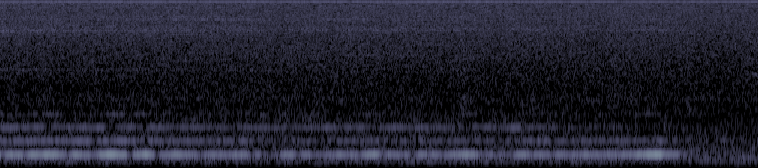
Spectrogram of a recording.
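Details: Clinician demonstrating a deliberately breathy sung note, the unwanted version in Vocal Function Exercises; breathy voice.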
